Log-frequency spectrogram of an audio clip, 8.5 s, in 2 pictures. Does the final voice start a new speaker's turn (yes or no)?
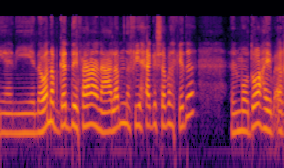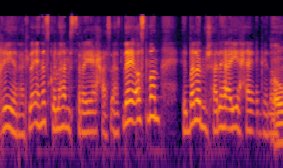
yes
